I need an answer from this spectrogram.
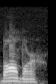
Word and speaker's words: Baltimore: You know, especially those Baltimore. They're called Baltimore people. Those people just Bombers? No, Baltimore. Bombers. Balmer. Balmer. Say it right, Balmer.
